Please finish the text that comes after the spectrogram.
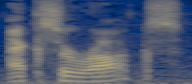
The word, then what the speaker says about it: Xerox: Let him know that it was a mistake, and it was a 0 with the when we pronounced it 0.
